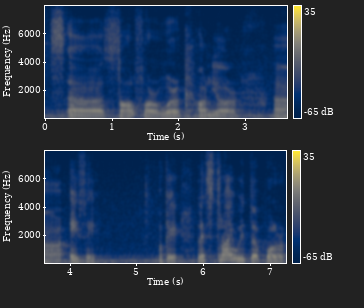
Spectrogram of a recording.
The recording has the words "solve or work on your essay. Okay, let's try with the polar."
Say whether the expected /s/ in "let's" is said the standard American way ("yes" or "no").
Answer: yes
